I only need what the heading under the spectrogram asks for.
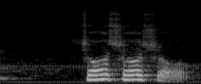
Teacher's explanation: पहली बात तो श जो होता है ना, याद रखना, महाप्राण होता है, तो अल्पप्राण तो होता नहीं है, तो यहीं पे ये बात हो गई गलत। अघोष होता है और ये जो होता है मूर्धन्य भी होता है, पर अल्पप्राण नहीं होता, इसलिए हो जाएगा हमारा गलत।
